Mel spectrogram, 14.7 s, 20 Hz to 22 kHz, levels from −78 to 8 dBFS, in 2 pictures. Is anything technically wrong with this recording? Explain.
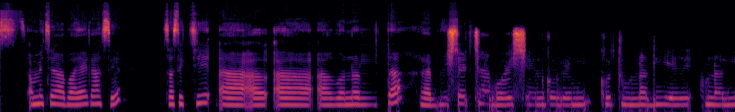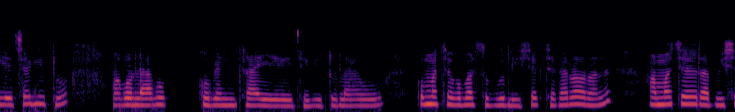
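Yes. This speech clip has five distinct faults, all clustered around a single rough stretch of network conditions after a processed opening.

From 0.0 to 2.08 s there is a time-stretched section. The speech runs at about 1.51 times normal speed with its pitch unchanged, which points to software squeezing the passage to fit a length by discarding short pieces. It sounds rushed. Unlike a jitter buffer speed-up, it starts with the clip, is much stronger, and is not tied to any network disturbance.

From 3.62 to 3.75 s comes a call audio freeze. Packets were likely held up in transit, the jitter buffer ran dry, and the receiver extended the last sound for about 115 ms as a fading buzz or hiss. When the packets arrived, playback resumed where it had stopped, so nothing was lost. A gap was simply inserted, adding about 115 ms of delay. That sets it apart from packet loss, where real audio disappears.

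Short concealed packet loss follows at 3.89 to 3.92 s and again at 3.96 to 3.99 s. In each case about 20 ms of the call never reached the decoder. The receiver covered the hole by continuing the preceding sound briefly and then blending back, which is heard as a quick smear or wobble. Here, unlike the freeze, the original audio is gone rather than delayed.

From 4.36 s to the end there is a call bitrate drop. The encoder was pushed from 32 kbps down to 7 kbps and stayed at its lowest rate for about 5.1 s. Bandwidth falls from 20 kHz to 4 kHz, so the voice becomes muffled, and coarse coding makes it rough and watery. A plain low-pass filter would dull the sound without that grainy, warbling texture.

From 8.91 to 9.91 s, inside the low-bitrate stretch, a jitter buffer speed-up plays the speech at about 110% with the pitch held. The buffer had built up excess audio, and the receiver trimmed short pitch-period pieces repeatedly, cutting roughly a tenth of a second in total. 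The result sounds slightly hurried. Compared with the opening time-stretch, it is milder and briefer, as the buffer catches up.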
